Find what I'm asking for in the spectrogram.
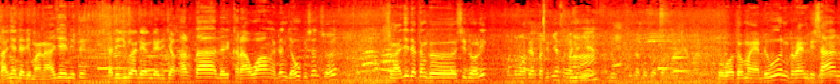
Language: Indonesian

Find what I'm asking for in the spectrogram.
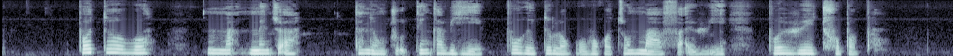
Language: Ngiemboon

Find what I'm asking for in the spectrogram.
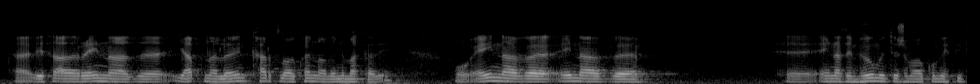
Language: Icelandic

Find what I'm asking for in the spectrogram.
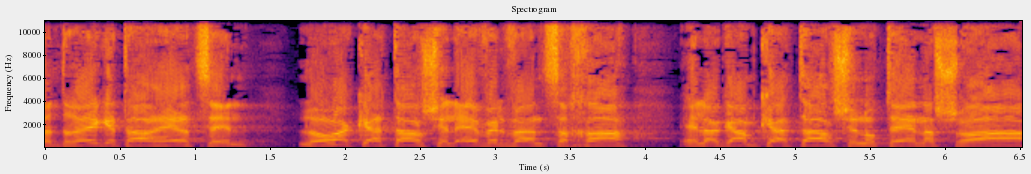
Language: Hebrew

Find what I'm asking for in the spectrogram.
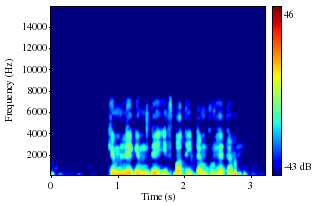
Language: Bashkir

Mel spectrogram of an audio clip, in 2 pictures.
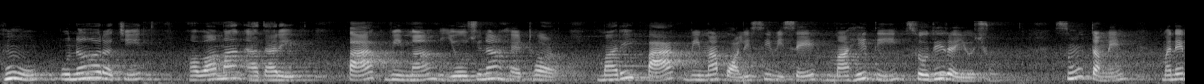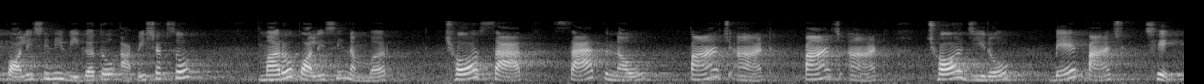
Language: Gujarati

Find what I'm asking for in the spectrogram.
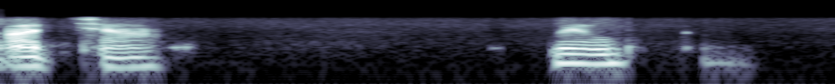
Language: Maithili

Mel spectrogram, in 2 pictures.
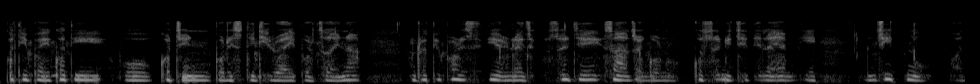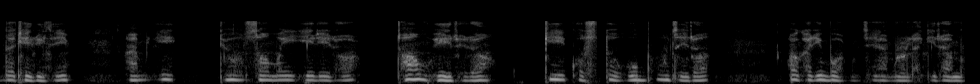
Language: Nepali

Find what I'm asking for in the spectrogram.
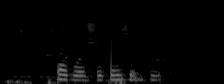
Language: Chinese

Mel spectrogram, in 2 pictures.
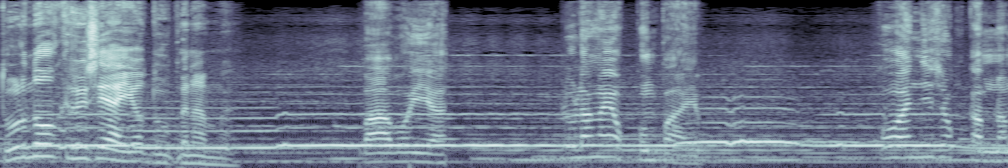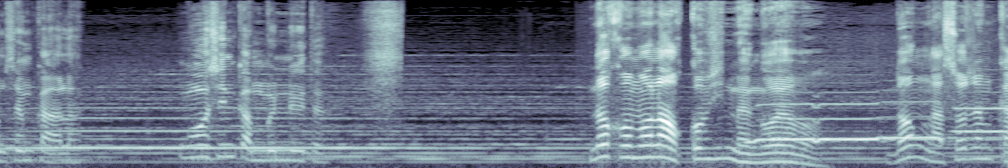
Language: Indonesian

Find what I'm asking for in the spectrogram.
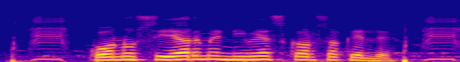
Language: Bhojpuri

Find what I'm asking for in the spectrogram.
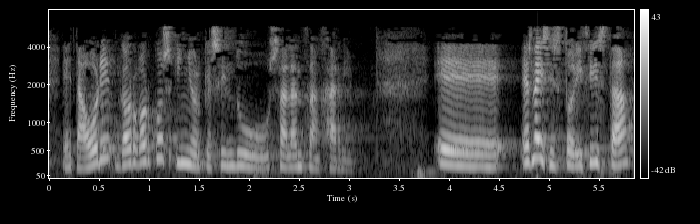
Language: Basque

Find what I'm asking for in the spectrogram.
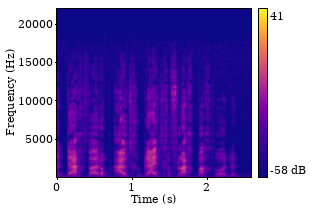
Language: Dutch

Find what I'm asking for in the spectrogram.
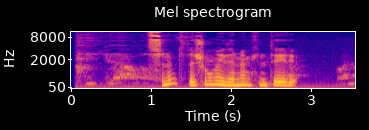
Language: Kabyle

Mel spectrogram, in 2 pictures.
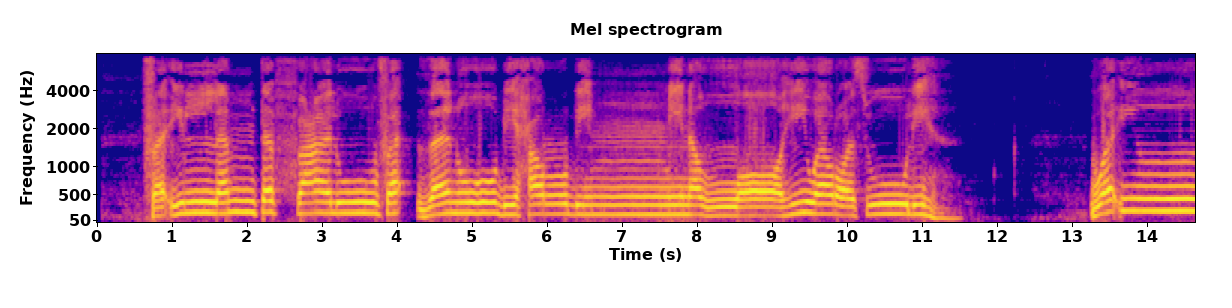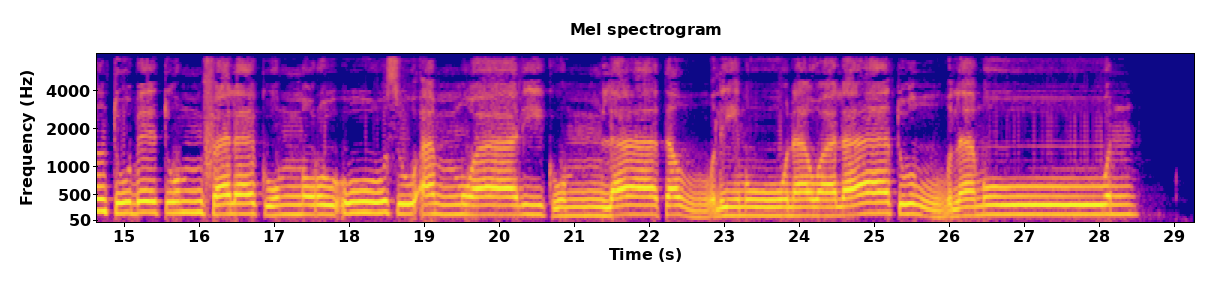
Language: Arabic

